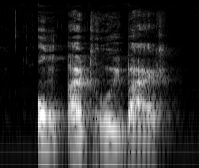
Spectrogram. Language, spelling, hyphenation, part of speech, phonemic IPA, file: Dutch, onuitroeibaar, on‧uit‧roei‧baar, adjective, /ˌɔn.œy̯tˈrui̯.baːr/, Nl-onuitroeibaar.ogg
- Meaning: ineradicable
